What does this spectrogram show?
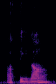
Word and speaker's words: Athena: Athena you should pronounce it like that.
